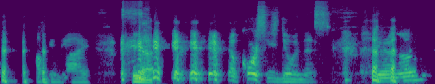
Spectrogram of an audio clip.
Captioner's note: laughing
